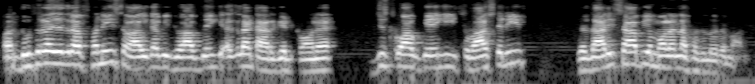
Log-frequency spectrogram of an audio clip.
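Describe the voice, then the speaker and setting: A man on a political talk show putting pointed, teasing questions to the host in an animated way. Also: on the high side, moderate pace. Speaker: panelist.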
